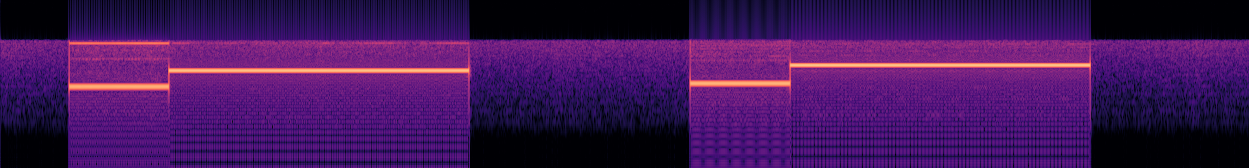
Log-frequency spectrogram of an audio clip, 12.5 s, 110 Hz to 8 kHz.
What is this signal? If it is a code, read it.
Two-tone page, heard as a one-second tone, then a three-second tone, about 880 then 1320 Hz, about 950 then 1500 Hz. It is heard from 0.7 to 10.9 s.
